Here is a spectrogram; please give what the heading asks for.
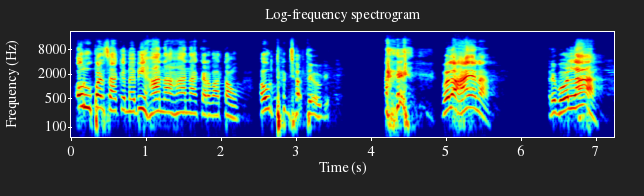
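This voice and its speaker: In a coaching class, a man with a very high-pitched, sharp voice lectures by firing off questions and repeating the answers. He teases and scolds the sleepy students in a playful call-and-response style.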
